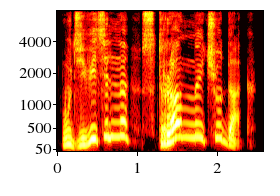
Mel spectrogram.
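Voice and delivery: high-pitched wondering remark; puzzled wonder, pitched high; amazed exclamation. Acted. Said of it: "воскликнул мистер Пиквик".

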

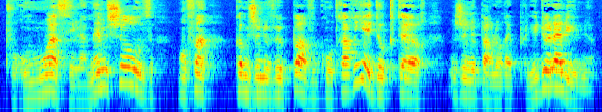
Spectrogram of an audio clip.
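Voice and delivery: voix grave et conciliante de géant; un grand gaillard qui cède sans rancune; colosse bonhomme. Acted. Fred's low colossus voice. (Fred répond au docteur, grave et conciliant)

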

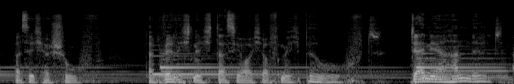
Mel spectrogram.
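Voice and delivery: usual speaking voice

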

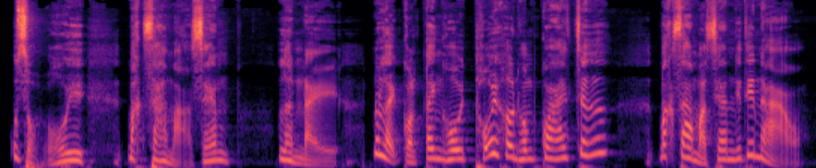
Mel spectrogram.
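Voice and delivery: high, fast, pressing voice; urgent villager. Acted. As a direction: hurry him out to see. Villager urges Tín to look. (giục giã, giọng cao và nhanh)

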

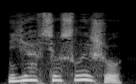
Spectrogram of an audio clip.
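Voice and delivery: put-on slow, high-pitched girl's voice; drawn-out high retort from a young woman; overhearing girl. A narrator's reading. Girl to the man complaining about her, pointed retort.

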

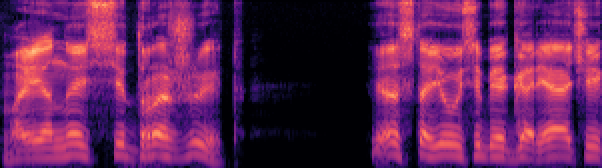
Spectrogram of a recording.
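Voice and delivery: grand fatherly melodrama, overdone; drunken pathos. A narrator's reading. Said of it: "воскликнул с настоящим пафосом". (с пьяным пафосом)

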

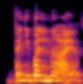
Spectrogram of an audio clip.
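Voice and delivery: loud, slow, high-pitched cry; shout. Acted. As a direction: shout it out to convince. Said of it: "закричал он".

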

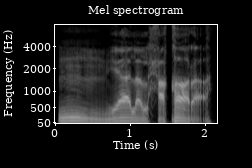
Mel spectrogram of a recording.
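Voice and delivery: contempt. A narrator's reading. Tony alone after Jones leaves, soft scornful mutter. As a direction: mutter of disdain. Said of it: "في ازدراء".

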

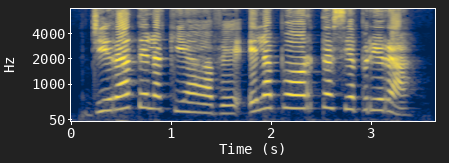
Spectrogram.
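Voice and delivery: high, loud little call from inside; a tiny voice answering the knock. A narrator's reading. The cricket calling from inside the hut, tiny voice. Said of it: "disse la solita vocina".

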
